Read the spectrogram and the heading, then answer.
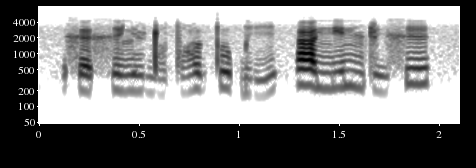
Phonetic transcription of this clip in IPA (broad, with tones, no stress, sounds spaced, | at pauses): x ɛ˧ x ɪ˧˥˧ lʲ a̤˥˧ ɖ o̤˧ tˤ e̤˧˥˧ l t̪ ʊ˥˧ ɓ i˨˩˦ | a˥˧ nʲ ɛ˧˥˧ nʲ ʈ e̤˧ x ɪ˥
